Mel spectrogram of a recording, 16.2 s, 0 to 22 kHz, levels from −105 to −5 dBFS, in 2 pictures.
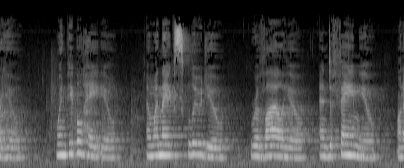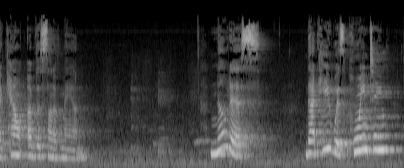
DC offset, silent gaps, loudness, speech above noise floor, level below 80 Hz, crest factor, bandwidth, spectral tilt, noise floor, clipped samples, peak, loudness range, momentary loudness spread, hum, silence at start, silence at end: under 0.1%; none; -37 LUFS; 27 dB; -68 dBFS; 20 dB; 15 kHz; -3.5 dB/octave; -64 dBFS; under 0.1%; -18 dBFS; 8 LU; 17 LU; none; 0 s; 0.05 s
